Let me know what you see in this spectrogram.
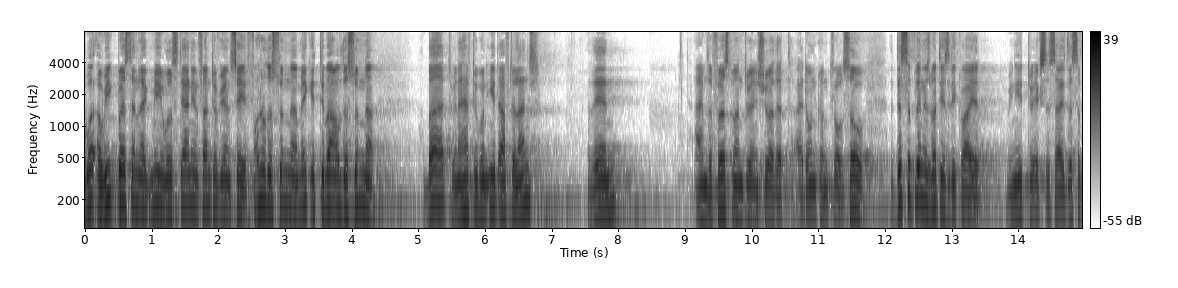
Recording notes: at the Houghton Masjid (West Street)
